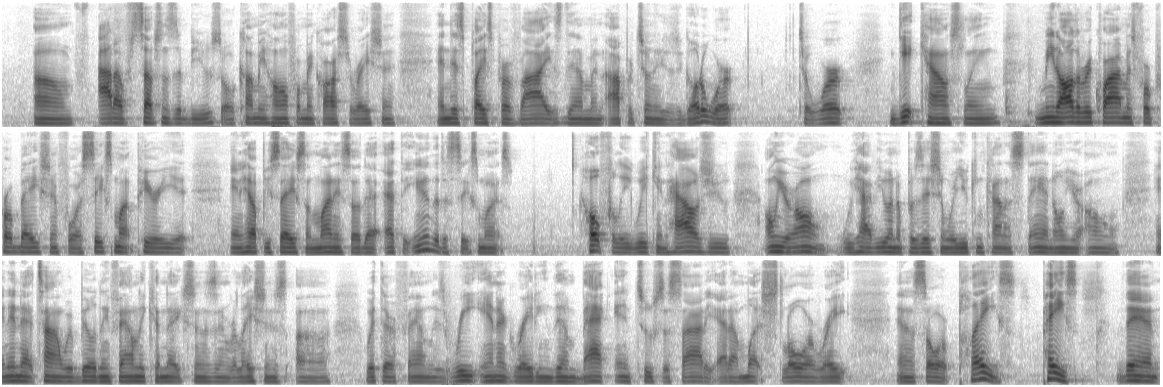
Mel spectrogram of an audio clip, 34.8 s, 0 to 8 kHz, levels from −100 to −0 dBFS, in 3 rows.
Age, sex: 30-49, male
